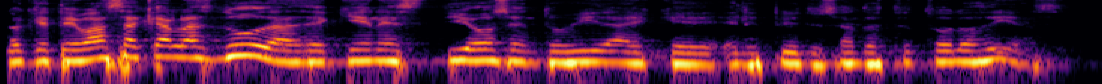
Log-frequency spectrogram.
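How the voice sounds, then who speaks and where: A man's voice: on the high side, steady tone, a little fast. A man with an Argentine Spanish accent, a pastor delivering a sermon, asking rhetorical questions and acting out quoted voices. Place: church.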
